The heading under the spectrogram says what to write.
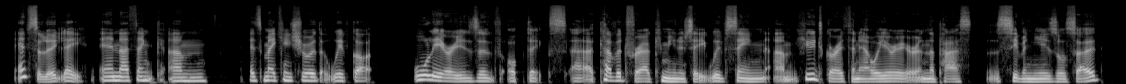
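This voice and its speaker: A woman with a New Zealand accent speaks at a moderate pace in a very deep, low pitch with ordinary pitch variation, the sound dry and close with no echo on a very clean recording with a silent background. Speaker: dispensing optician. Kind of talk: round-table discussion.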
